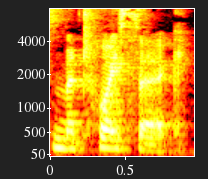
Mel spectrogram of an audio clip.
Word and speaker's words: Matwiejczyk: you did it perfectly it's mattoc and it's not Dutch it's polish and it's something I'm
